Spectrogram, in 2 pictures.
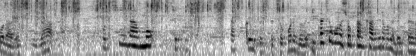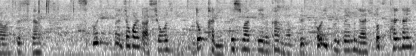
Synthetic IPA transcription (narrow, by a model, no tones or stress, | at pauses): oːnad̪e̞sɨɡa | ot͡ɕiɾamːo̞ | t͡ɕo̞t̪ːo | d̪̥akːɯ̟ɾʲit̪o̞ɕi̥t̪at͡ɕo̞koneɡɯɡaʔit̪at͡ɕoːkonoɕo̞kːãŋkãɲ̟d͡ʑiɾɯkooɡad̪ekʲit̪anaβasd̪esɨɡa | sɨ̥pɯ̟ɾʲĩŋkɯnt͡ɕokonʲeɡaɡaɕo̞ːid̪o̞kːaɲ̟ʲiːkɯ̟ɕimat̪ːe̞iɾɯ̟kãŋɡaat̪ːe̞t̪ʰo̞ipɯ̟ɾʲit̪ɯɾɯbɯ̟ɲʲiaçi̥t̪o̞t͡sɨ̥t̪ʰaɾʲinaĩn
